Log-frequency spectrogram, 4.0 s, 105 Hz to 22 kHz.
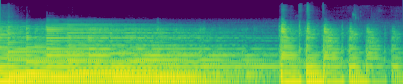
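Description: Guitar played through a tape-echo style effect set to recreate a Roland Space Echo RE-201: a loud sustained chord swells and slowly fades, then a few plucked notes ring with repeating echoes trailing behind.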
